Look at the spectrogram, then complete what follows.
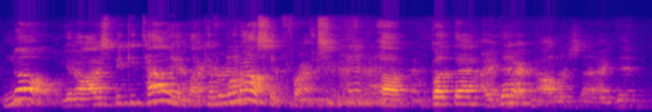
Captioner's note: laughter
